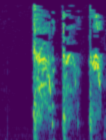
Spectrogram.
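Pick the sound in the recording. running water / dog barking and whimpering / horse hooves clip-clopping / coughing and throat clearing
coughing and throat clearing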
